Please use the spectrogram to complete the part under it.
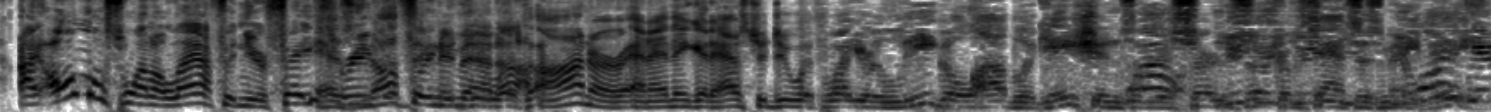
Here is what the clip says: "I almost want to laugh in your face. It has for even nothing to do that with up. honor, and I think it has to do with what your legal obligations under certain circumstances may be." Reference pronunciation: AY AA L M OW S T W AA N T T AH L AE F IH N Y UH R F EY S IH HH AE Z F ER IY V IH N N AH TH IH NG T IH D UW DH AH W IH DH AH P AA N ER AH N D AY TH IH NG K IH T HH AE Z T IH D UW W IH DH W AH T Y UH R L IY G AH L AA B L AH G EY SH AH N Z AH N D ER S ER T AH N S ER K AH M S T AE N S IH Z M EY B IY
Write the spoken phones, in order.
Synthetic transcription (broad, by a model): AY AA L M OW S T W AA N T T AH L AE F IH N Y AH R F EY S IH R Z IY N N AH TH IH NG T IH DH AH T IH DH AA N ER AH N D AY TH IH NG K IH T HH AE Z T IH D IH W IH DH W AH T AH R L IY G L AA B L AH G EY SH AH N Z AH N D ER S ER T N S ER K AH M S T AE N S IH Z M EY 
